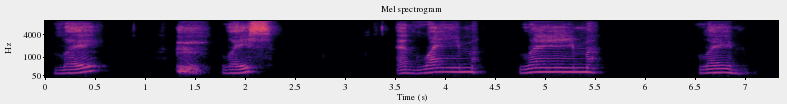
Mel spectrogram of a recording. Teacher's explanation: if you pronounce that without nasalizing it it would sound strange but it would not change the meanings of the words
